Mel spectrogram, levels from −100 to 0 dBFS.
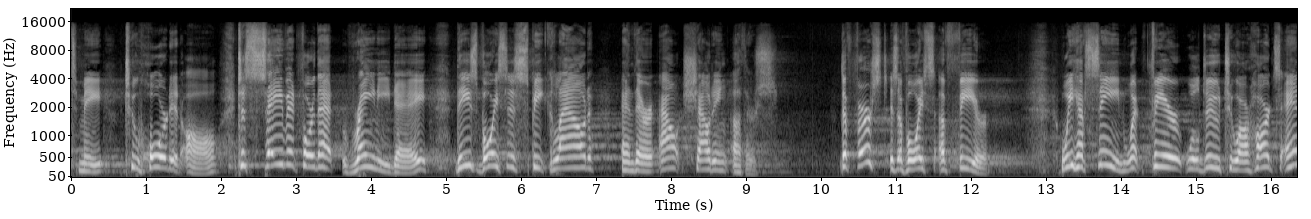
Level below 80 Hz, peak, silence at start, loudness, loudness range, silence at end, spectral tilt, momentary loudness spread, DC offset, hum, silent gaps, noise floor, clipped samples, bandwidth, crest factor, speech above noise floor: -76 dBFS; -4 dBFS; 0 s; -23 LUFS; 3 LU; 0 s; -3 dB/octave; 9 LU; under 0.1%; none; none; -64 dBFS; under 0.1%; 16 kHz; 20 dB; 41 dB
